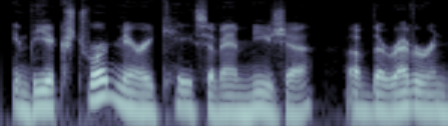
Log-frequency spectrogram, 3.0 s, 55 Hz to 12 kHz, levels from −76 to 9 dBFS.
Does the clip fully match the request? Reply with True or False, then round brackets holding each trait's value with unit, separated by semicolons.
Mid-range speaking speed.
True (180 wpm)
